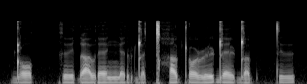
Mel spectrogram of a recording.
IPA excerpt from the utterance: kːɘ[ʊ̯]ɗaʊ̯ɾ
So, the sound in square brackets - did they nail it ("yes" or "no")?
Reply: no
